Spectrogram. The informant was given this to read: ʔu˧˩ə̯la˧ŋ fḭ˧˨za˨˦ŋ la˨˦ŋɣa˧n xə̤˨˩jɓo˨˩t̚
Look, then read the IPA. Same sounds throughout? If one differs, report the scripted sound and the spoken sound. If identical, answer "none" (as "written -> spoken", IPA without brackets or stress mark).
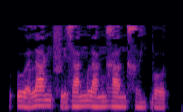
none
